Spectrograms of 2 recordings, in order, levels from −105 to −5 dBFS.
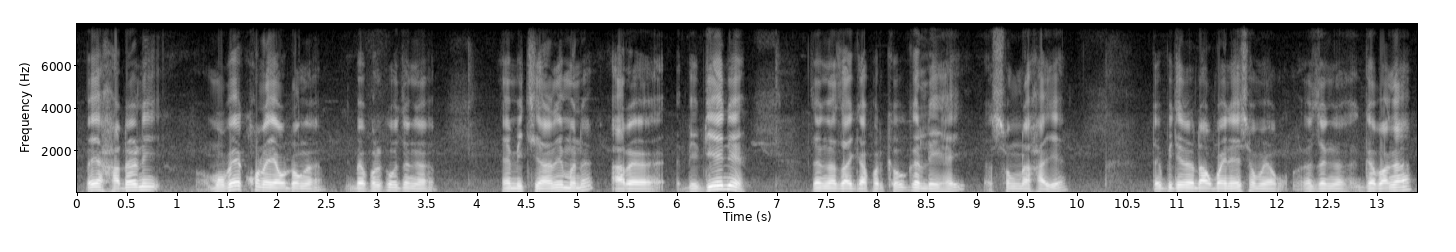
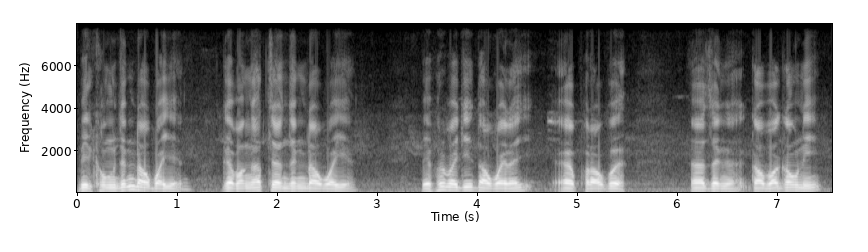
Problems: constant background noise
